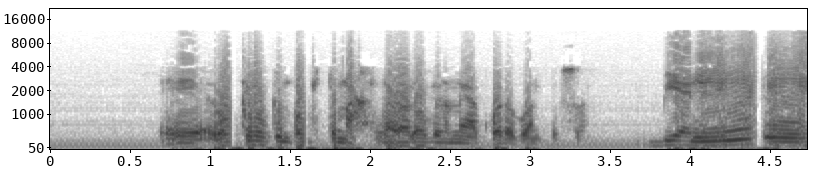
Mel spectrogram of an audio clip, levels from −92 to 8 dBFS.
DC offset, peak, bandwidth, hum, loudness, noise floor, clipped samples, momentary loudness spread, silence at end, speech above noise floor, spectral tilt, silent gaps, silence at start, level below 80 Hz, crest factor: under 0.1%; -10 dBFS; 11.5 kHz; 50 Hz at -45 dBFS; -21 LUFS; -44 dBFS; under 0.1%; 11 LU; 0 s; 24 dB; -5 dB/octave; none; 0 s; -40 dBFS; 12 dB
